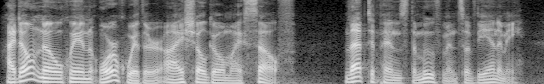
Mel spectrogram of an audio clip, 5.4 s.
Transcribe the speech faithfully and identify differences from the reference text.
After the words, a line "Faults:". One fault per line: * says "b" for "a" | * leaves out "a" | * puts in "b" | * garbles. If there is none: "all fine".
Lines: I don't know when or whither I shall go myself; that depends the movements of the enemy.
I don't know when or whither I shall go myself; that depends the movements of the enemy.
Faults:
all fine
